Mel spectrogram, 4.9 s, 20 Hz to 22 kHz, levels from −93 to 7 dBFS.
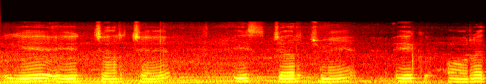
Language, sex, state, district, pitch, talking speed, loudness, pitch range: Hindi, male, Haryana, Charkhi Dadri, 145 Hz, 125 wpm, -14 LUFS, 140-150 Hz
